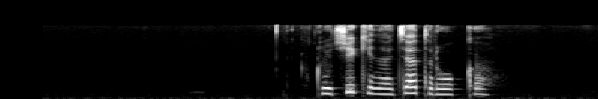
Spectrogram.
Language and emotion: Russian, neutral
